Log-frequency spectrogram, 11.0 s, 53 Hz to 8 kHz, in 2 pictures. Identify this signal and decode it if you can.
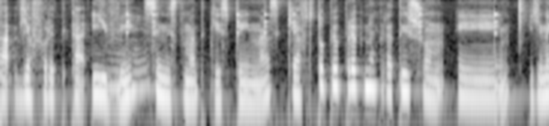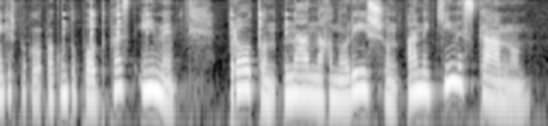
Tap code, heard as taps on glass, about 4 knocks a second, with speech in Greek. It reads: HAS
